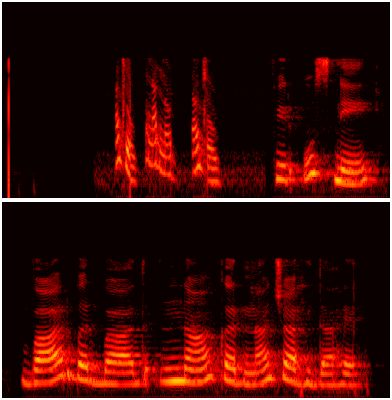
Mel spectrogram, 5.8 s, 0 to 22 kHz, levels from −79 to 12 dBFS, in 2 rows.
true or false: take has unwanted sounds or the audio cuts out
true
